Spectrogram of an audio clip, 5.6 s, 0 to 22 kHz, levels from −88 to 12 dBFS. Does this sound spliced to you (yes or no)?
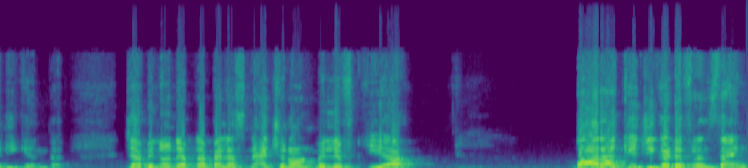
no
